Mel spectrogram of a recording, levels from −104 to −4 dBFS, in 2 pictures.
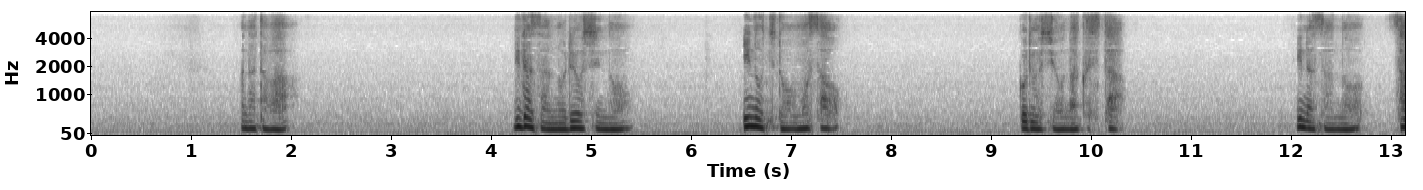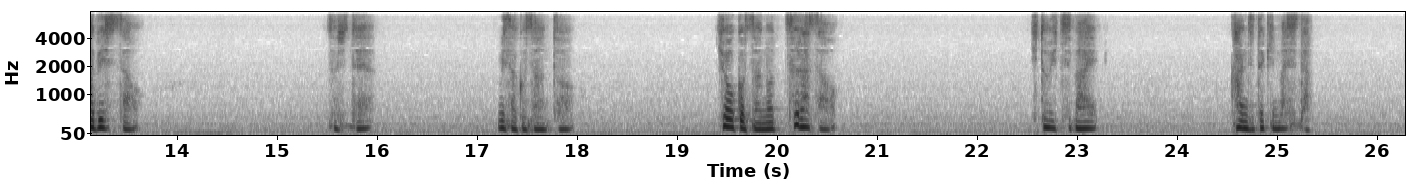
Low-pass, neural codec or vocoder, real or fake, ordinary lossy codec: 7.2 kHz; none; real; none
